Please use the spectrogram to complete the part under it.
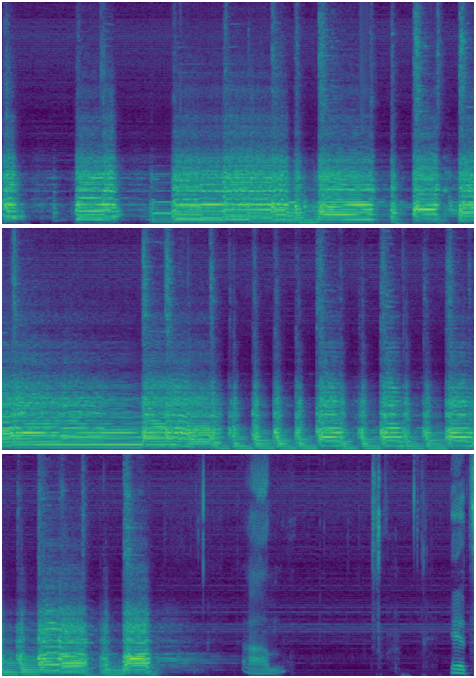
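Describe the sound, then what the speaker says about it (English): Overdriven electric guitar played through a Fat Larry pedal, a Dumble-style amp emulator, ringing out in loud sustained chords and phrases with some reverb, then cutting to near silence near the end. "that's the Fat Larry pedal, and that emulates the Dumble amplifier"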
